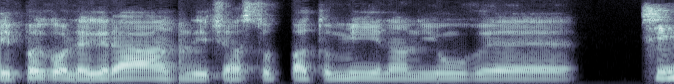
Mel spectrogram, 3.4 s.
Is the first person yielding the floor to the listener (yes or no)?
yes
